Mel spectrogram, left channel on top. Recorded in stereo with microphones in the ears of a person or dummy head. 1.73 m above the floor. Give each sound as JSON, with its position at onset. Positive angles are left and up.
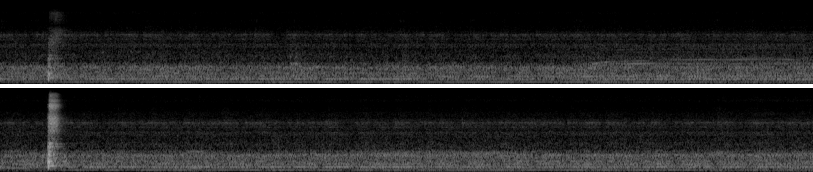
{"t": 0.5, "sound": "a snare drum", "side_deg": -65, "distance_m": 0.6}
